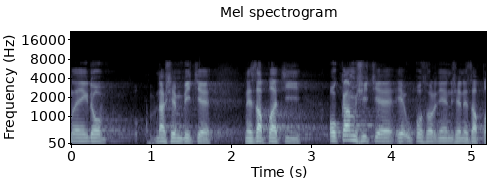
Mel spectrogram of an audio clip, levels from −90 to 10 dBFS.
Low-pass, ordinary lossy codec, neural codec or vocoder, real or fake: 7.2 kHz; AAC, 64 kbps; none; real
